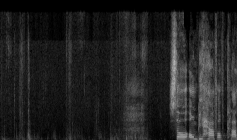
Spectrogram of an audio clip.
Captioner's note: mic static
